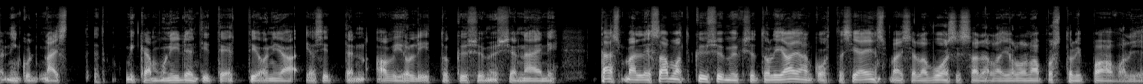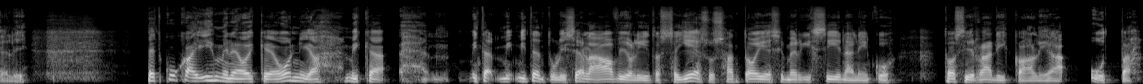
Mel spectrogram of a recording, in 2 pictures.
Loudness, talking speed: -20 LUFS, 125 wpm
